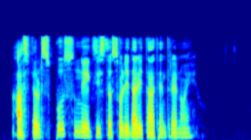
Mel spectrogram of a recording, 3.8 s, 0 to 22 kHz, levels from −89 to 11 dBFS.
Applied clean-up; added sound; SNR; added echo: none; none; none; none.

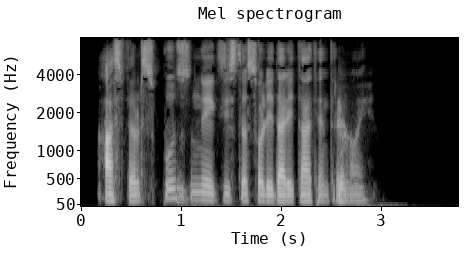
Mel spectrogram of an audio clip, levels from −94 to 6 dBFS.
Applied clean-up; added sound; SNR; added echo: neural mask model Resemble Enhance denoiser.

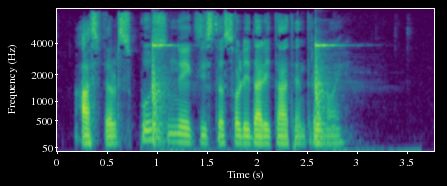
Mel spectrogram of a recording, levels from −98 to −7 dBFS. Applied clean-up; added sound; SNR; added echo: none; Piano; 4 dB; none.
